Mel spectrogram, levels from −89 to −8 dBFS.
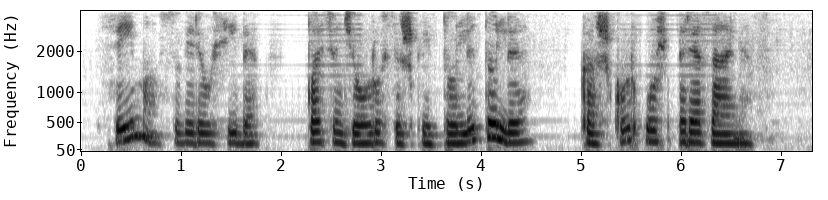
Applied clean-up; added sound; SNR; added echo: neural separator model SepFormer DNS4.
